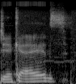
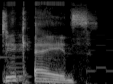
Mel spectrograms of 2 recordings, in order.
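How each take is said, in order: First: The word is said in its usual, standard way. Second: The word is said in an odd, unusual way. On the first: The speaker calls it right. "the word decades" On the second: The speaker calls it wrong. "one fucked up way of pronouncing something"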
